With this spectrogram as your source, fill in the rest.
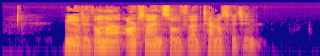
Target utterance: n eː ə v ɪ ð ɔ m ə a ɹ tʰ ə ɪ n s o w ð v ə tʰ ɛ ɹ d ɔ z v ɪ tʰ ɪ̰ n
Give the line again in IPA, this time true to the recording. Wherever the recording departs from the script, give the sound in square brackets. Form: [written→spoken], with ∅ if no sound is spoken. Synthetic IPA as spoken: n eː ə v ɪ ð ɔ m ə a ɹ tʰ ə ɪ n s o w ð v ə tʰ ɛ ɹ [d→n] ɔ [z→s] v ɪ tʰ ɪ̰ n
